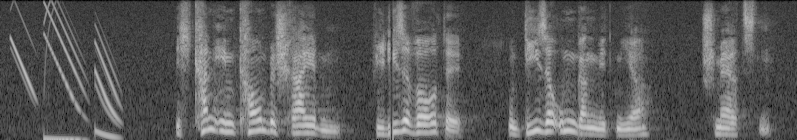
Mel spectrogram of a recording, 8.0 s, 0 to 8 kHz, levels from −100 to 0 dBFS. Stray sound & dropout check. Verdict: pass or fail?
fail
